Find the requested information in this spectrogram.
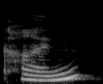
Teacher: Condition começa com can, e aí olha o som do schwa de novo, can, língua sobe em direção aos dentes de cima pro N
